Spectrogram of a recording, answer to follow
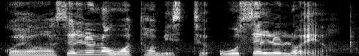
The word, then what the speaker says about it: Eau Cellulaire: 5셀룰러예요. 5셀룰러. 5셀룰러라고 읽네요.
